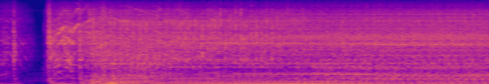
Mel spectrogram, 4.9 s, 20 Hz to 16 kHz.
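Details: 2003 Nissan Altima 3.5L V6 after valve cover gasket and spark plug replacement: quick crank, catches at once, smooth even idle with no stumble or ticking; normal idle.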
